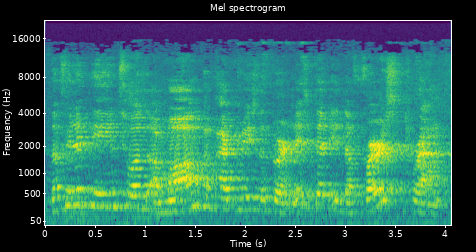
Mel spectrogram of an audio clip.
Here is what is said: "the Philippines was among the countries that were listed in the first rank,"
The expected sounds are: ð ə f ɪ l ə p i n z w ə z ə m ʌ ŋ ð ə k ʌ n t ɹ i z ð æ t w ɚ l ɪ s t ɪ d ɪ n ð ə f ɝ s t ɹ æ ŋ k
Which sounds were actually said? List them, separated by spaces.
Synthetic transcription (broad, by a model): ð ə f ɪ l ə p i n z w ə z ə m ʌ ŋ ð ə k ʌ t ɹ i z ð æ t w ɚ l ɪ s t ɪ d ɪ n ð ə f ɝ s t ɹ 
